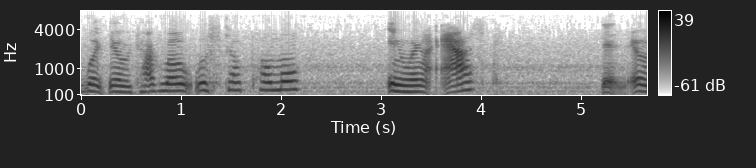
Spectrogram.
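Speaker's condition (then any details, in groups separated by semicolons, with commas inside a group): Cerebral palsy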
